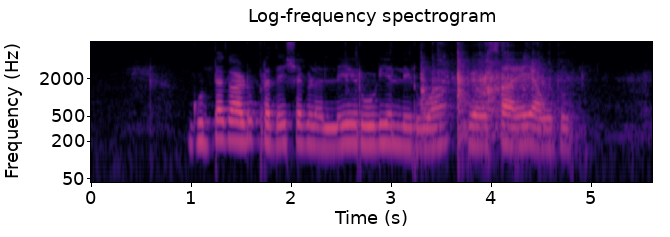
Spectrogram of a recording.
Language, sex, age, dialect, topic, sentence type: Kannada, female, 25-30, Mysore Kannada, agriculture, question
